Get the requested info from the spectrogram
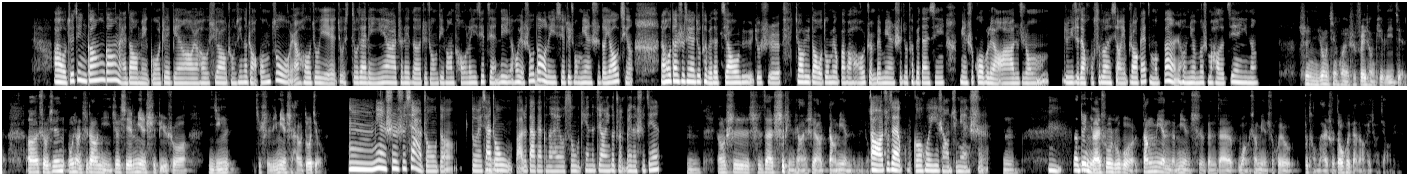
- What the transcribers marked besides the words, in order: tapping
- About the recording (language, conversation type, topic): Chinese, advice, 你在面试或公开演讲前为什么会感到强烈焦虑？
